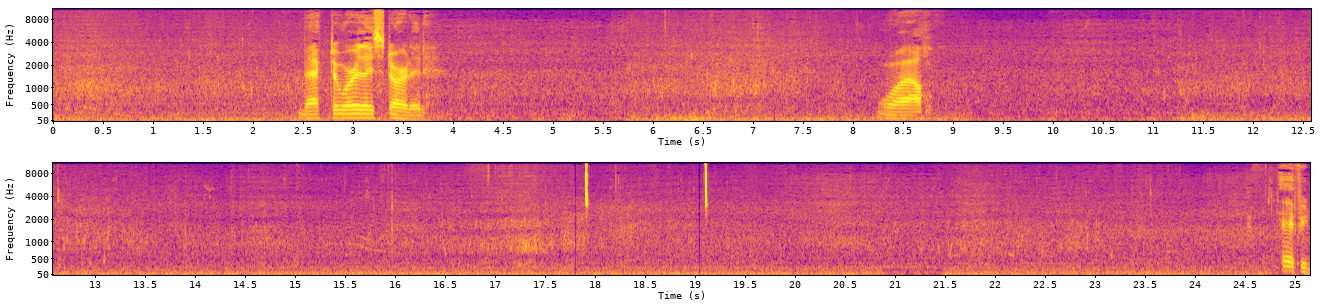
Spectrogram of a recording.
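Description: Wind blows across the open shore.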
